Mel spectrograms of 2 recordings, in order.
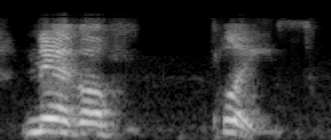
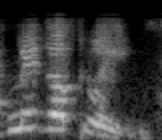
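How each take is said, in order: First: Dismissive scoff. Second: Said in the usual way. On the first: Retold or imitated. Vlogger acting out the doctor's fed-up face, a louder dismissive scoff. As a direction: lean into the contempt, stretch the words. Sighs, then acts the doctor's line.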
